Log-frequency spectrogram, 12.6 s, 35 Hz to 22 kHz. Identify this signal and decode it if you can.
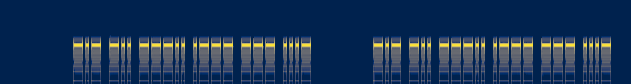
Morse code, heard as a keyed tone, about 21 wpm, 700 Hz. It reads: KD8JOV KD8JOV
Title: USA Call Signs - 6 Characters - Repeated 3x - 20wpm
